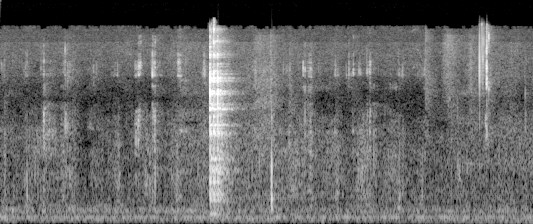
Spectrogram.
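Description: A person chewing a mouthful of stir-fried ramen noodles with the mouth closed, with small scattered clicks of chopsticks on the serving tray. There is one brief louder sound about two seconds in.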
